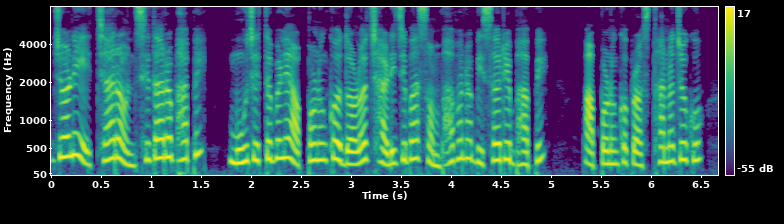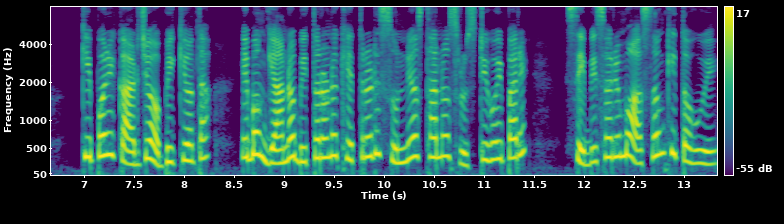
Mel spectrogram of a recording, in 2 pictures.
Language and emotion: Odia, fearful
